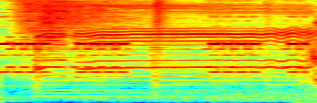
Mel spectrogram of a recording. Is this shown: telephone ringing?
yes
